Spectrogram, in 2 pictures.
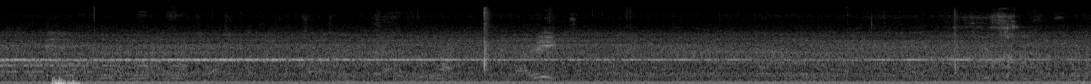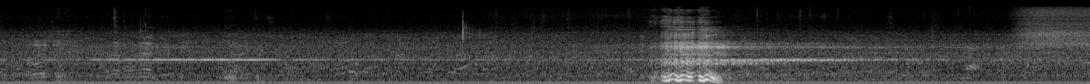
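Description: An elderly man chants into a microphone, heard over loudspeakers.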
